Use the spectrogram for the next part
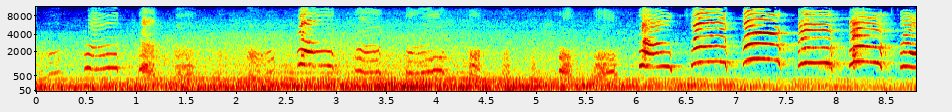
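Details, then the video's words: Puppies crying for their mother: faint high whines over a low steady hum at first, then a loud run of rising-and-falling yelping whimpers, about two per second, in the final three seconds. "Sounds Puppies call their mother ||Puppy crying sound"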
